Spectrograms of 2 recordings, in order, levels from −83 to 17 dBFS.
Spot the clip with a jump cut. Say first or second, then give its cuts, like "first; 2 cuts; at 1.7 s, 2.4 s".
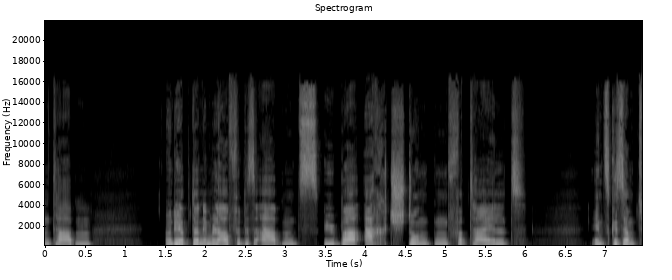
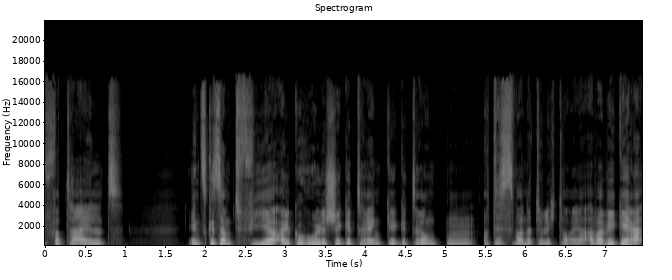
second; 1 cut; at 5.4 s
